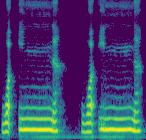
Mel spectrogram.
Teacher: You will hold the noon sound because there is a ghunna or nasalization in this noon. So whenever you see there is a shadda sign on top of noon, you will do nasalization.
